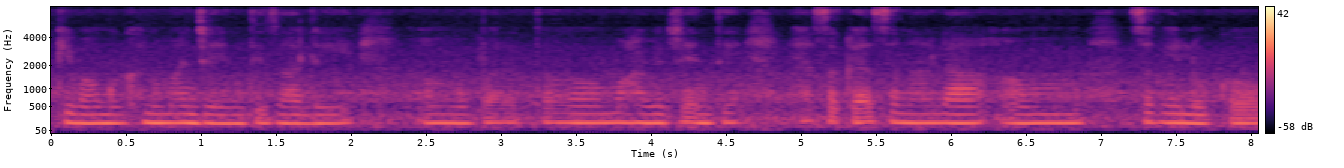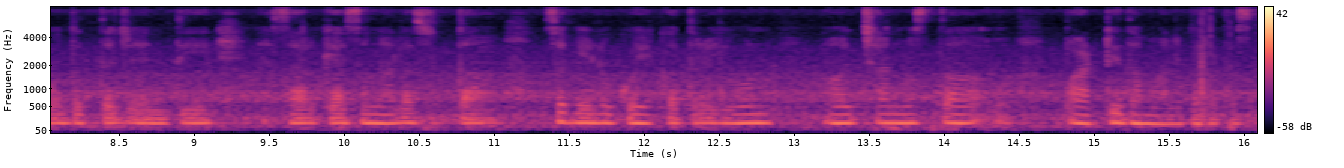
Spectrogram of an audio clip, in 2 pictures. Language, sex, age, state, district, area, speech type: Marathi, female, 60+, Maharashtra, Yavatmal, rural, spontaneous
